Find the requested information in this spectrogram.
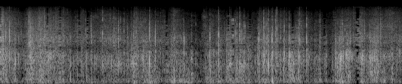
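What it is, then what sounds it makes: Plastic bag filled with artificial snow. Fingers press, squeeze and crinkle a clear plastic bag full of white artificial snow. A dense, steady crinkling and crackling runs throughout, bright and sharp with very little low end. Small swells in loudness follow each squeeze.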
